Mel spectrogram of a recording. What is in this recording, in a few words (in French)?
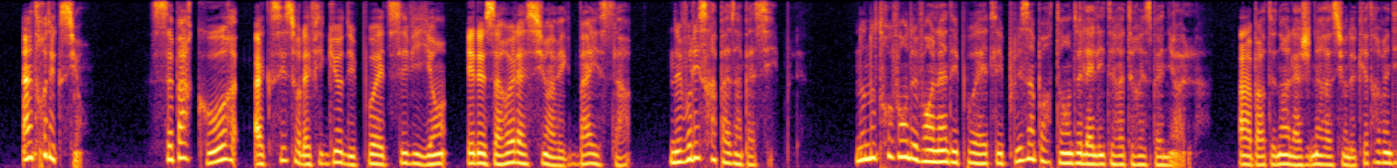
audioguia, frances; audioguia baeza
